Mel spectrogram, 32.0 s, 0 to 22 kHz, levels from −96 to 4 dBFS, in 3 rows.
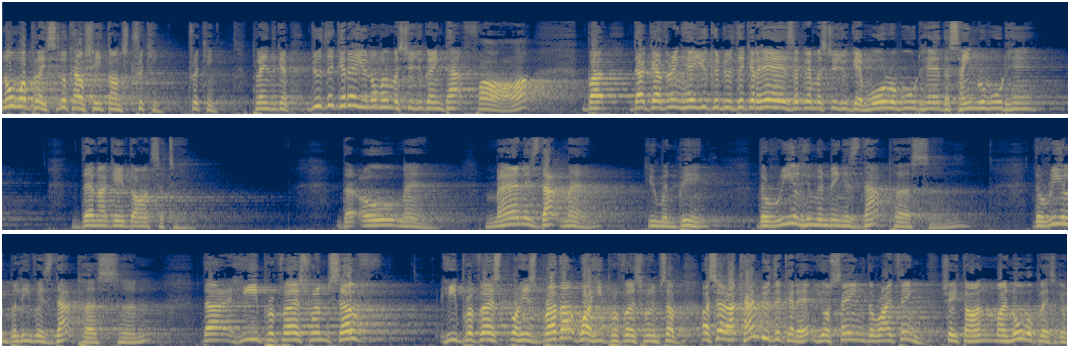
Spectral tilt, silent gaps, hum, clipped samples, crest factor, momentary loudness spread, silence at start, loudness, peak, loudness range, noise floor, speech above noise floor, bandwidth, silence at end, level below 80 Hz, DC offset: -4 dB/octave; none; none; under 0.1%; 18 dB; 16 LU; 0 s; -19 LUFS; -2 dBFS; 10 LU; -63 dBFS; 44 dB; 11 kHz; 0 s; -44 dBFS; under 0.1%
